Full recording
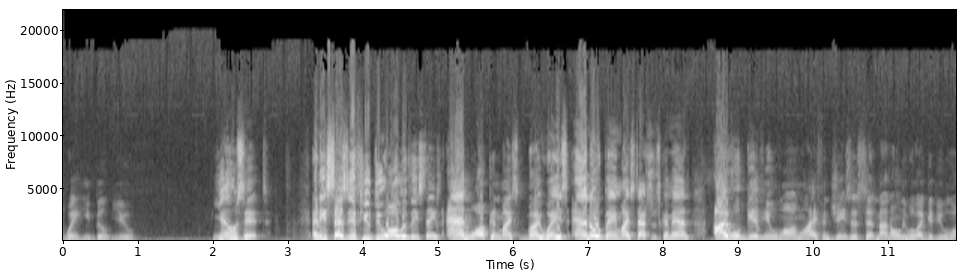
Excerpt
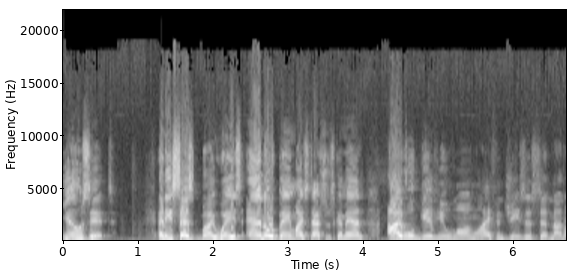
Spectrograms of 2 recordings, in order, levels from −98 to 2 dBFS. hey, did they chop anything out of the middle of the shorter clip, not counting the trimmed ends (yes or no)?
yes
